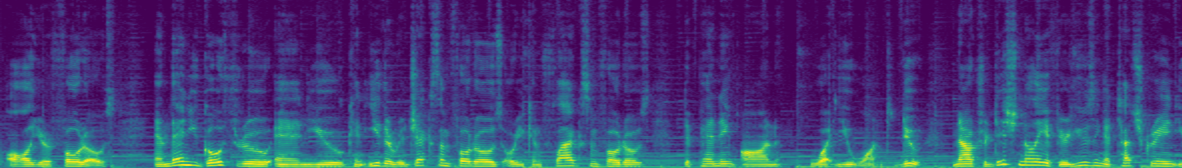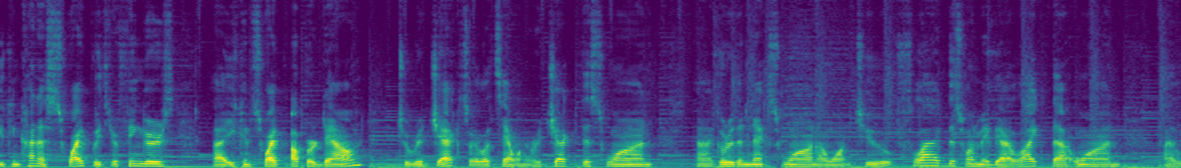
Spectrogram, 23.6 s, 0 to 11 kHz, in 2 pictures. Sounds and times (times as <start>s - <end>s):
Music: 0.0s - 23.6s
Speech: 0.0s - 23.6s.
